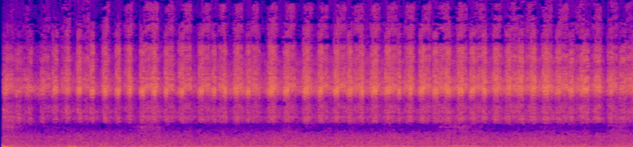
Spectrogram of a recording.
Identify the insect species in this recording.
Cicada orni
